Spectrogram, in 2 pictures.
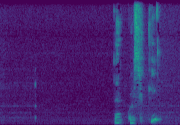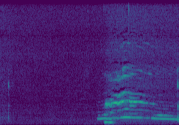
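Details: Cat held in its owner's arms wants to get down and meows angrily: a long, drawn-out falling meow near the end, after several short scuffling sounds in a quiet room.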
